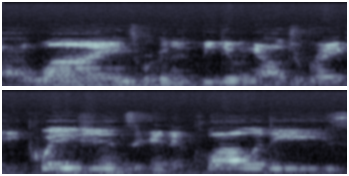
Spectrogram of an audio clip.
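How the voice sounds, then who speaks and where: Noticeable background noise runs under this recording. A man speaks at a very slow pace. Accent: American. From New York. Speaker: middle school math teacher. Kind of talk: informational talk to parents. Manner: casual, with fillers.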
